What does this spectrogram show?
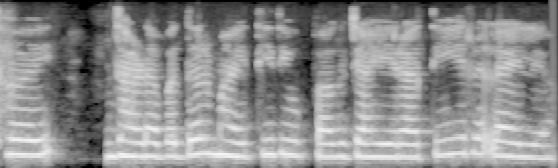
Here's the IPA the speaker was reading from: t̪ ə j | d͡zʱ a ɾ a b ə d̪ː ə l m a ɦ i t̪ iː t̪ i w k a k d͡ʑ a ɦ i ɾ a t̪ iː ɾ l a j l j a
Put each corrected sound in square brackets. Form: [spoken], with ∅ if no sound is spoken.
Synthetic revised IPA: [t̪ʰ] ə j | d͡zʱ a [ɽ] a b ə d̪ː ə l m a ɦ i t̪ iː [d̪] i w [p] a k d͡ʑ a ɦ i ɾ a t̪ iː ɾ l a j l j a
